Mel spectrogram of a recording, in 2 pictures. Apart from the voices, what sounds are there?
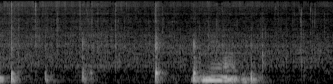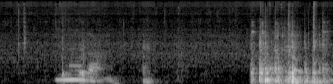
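meat frying in a pan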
